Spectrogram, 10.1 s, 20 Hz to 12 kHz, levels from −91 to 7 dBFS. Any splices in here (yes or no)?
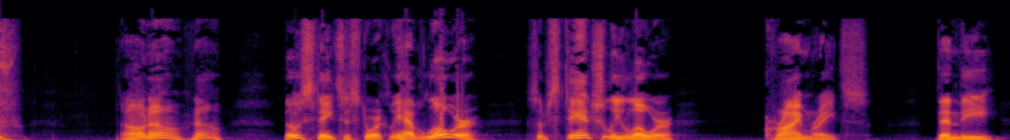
no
